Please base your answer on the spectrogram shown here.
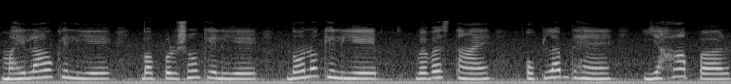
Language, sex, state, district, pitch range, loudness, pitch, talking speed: Hindi, female, Chhattisgarh, Bilaspur, 255-305 Hz, -18 LUFS, 270 Hz, 125 wpm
